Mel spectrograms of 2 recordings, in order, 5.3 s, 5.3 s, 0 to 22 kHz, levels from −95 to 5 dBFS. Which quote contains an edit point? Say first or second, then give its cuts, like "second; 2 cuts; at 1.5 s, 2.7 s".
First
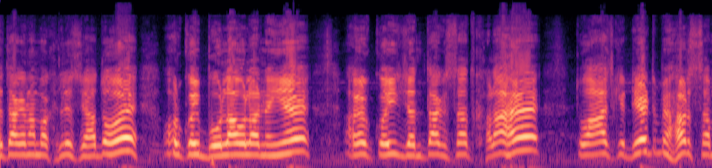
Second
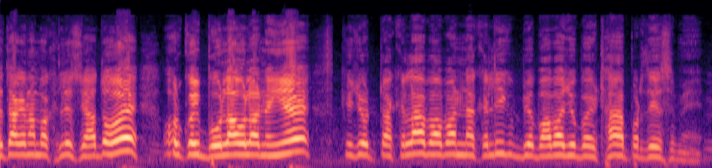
second; 1 cut; at 2.5 s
